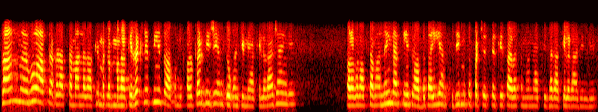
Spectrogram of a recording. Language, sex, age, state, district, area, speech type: Hindi, female, 45-60, Uttar Pradesh, Sitapur, rural, conversation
